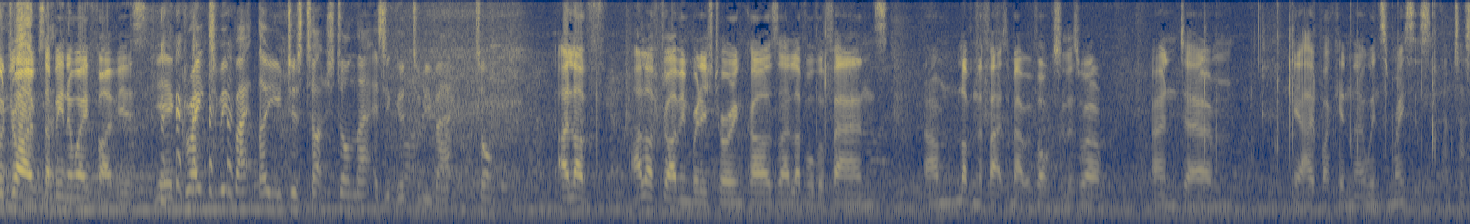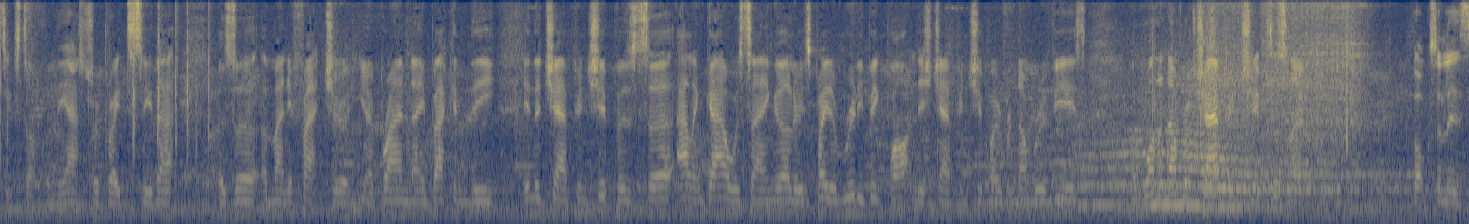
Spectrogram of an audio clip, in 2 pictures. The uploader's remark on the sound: Media Day Donington Park.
